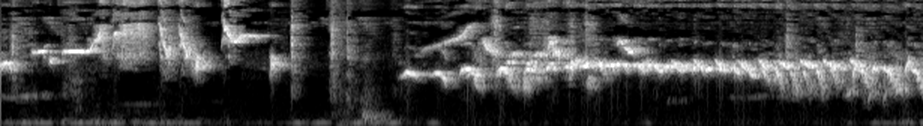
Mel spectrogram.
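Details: White-rumped shama song used as a lure to trigger other birds to sing: scratchy high notes and clicks, then a long buzzy trilled warble, with a faint low hum beneath.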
